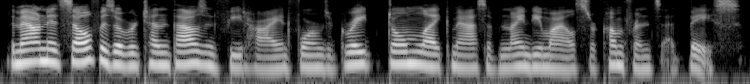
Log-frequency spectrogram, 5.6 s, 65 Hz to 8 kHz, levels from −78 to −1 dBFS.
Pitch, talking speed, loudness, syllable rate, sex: 185 Hz, 235 wpm, -19 LUFS, 6.1 syllables/s, female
